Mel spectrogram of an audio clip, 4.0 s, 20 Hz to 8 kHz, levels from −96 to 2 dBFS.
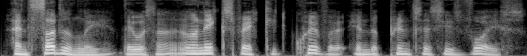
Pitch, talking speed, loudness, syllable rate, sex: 130 Hz, 165 wpm, -20 LUFS, 5.5 syllables/s, male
